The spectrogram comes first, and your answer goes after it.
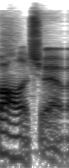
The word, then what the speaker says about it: Balatro: a for batro yeah it's like pronounced batro I'm going to say batro you still haven't figured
